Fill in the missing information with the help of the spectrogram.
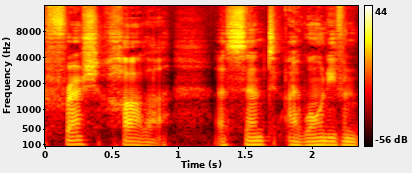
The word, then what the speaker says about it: challah: Today, challah, C-H-A-L-L-A-H, and the anglicized plural with an s are the variants usually encountered by English speakers.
